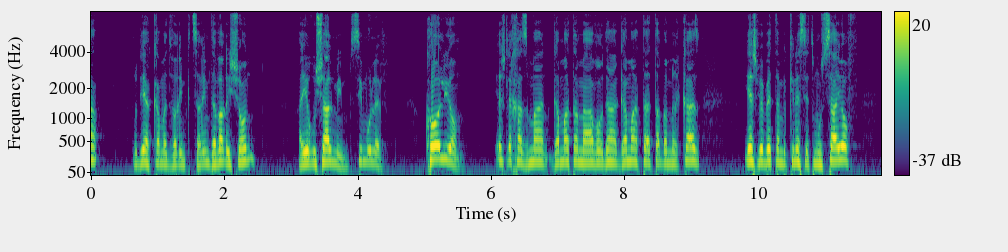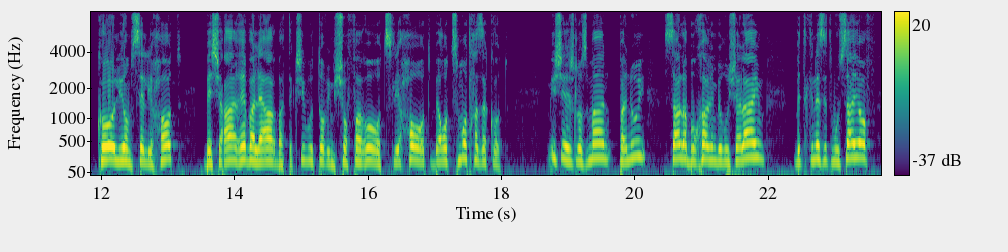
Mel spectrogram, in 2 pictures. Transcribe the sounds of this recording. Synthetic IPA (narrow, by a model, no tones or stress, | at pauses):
od̪iakamad̪vaʁimkt͡saʁimd̪avaʁːiʃo̞n | hajeʁuʃalmimsimule̞v | ko̞ljo̞m | jʔeʃle̞χazmanɡamaʁt̪ameaːvo̞d̪aɡamat̪aːt̪abemeʁkaz | je̞ʃbe̞be̞t̪amkne̞set̪musajo̞f | ko̞ljo̞mseliħo̞t̪ | be̞ʃaʕaʁevaleaʁbat̪akʃivut̪o̞vimʃo̞faʁo̞t̪sliħo̞t̪be̞o̞t͡smo̞t̪ħazako̞t̪ | miʃejeʃlo̞zmanpanuj | salabuχaʁimbejeʁuʃalaimbet̪kne̞s̬e̞t̪musajo̞f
